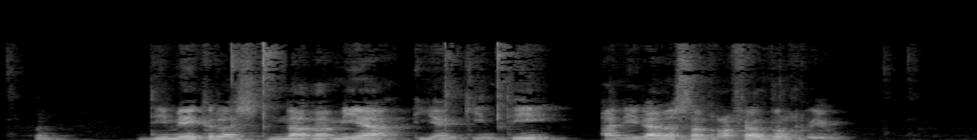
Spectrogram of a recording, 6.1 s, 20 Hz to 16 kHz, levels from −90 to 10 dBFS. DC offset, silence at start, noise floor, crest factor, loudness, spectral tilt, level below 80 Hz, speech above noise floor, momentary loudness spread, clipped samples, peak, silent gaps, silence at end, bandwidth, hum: under 0.1%; 0.2 s; -73 dBFS; 20 dB; -27 LUFS; -5 dB/octave; -60 dBFS; 46 dB; 14 LU; under 0.1%; -8 dBFS; none; 0.85 s; 11.5 kHz; none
